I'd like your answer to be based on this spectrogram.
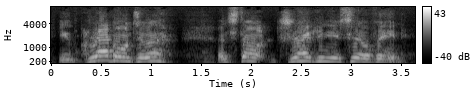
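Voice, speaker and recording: A man's voice: high-pitched, lively intonation, a little slow, gravelly, mellow, exaggerated voice. A British man playing a sardonic, bossy wolf in a comic radio play, grumbling and sarcastic. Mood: bossy, instructing. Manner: sarcastic, exasperated, sweary.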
